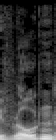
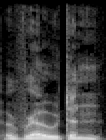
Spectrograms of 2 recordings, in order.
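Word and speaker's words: Rhodan: Ich bin noch gar nicht ganz durch, aber bevor ich es vergesse, wollte ich gleich mal ergänzend zur Aussprache des Namens unseres Helden tätig werden. Wie Alex richtig sagte, gibt im Fan, gibt, gilt im Fandom jeder wie er mag. Seit seinem großen Prequel-Roman Perry Roden, das größte Abenteuer von Andreas Eschbach, ist die englische Aussprache mehr oder weniger kanonisiert worden denn der deutsche Zweig von Perrys Vorfahren hörte auf den Namen Roden, der dann bei der Umsiedlung nach Amerika eingeenglischt wurde.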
